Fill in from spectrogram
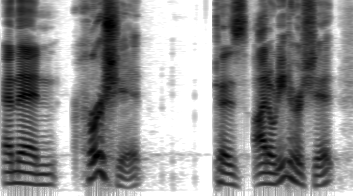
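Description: A man's voice: medium pitch, expressive, unhurried, fairly bright tone. A middle-aged man co-hosting a casual talk show, crude and opinionated, swearing freely. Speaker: podcast co-host. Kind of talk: casual chat.

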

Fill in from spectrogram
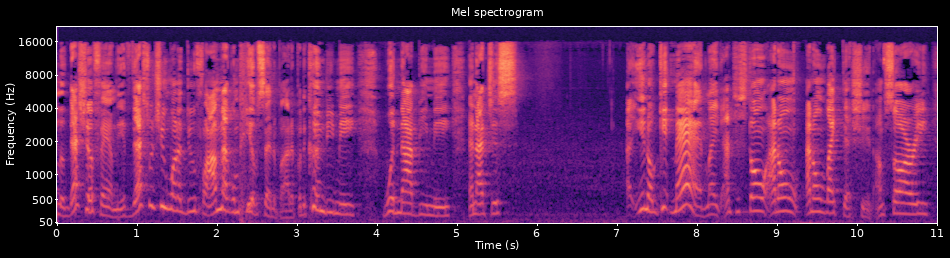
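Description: A fairly high-pitched woman with a bright, forceful edge talks straight to her listeners in a casual monologue. She is blunt, heated and freely profane. She keeps restarting her sentences for emphasis.

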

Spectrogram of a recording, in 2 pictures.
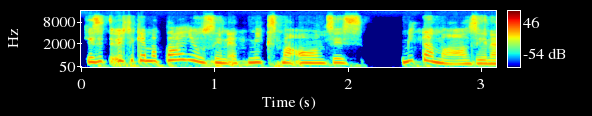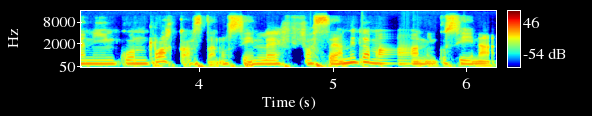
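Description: Creaky-voiced woman, chatty podcast host. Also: medium pitch, a little mellow. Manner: chatty and musing, with many fillers and laughs. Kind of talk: casual chat about books.

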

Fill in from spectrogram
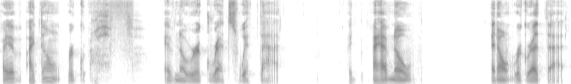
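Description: A man with a low voice hosts a solo podcast. He tells long, rambling stories full of swearing. His delivery stays deadpan. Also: a little slow, long pauses. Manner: rambling, profane, deadpan storytelling. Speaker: podcast host.

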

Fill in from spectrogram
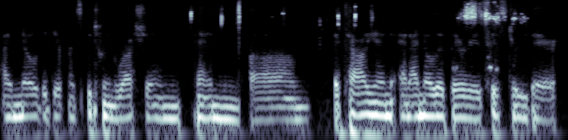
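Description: A man's voice: deep voice, completely flat delivery, moderate pace, very noisy. A man co-hosting a casual chat, playful and chatty. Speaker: podcast co-host. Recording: dull lo-fi sound.

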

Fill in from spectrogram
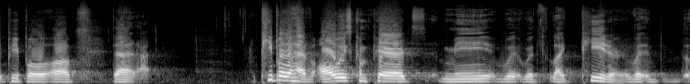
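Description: A man preaching a sermon in a halting, conversational way, with many fillers and restarts, raising his voice when he quotes. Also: medium pitch, a little mellow. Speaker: pastor. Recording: long hall reverb.

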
